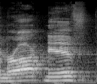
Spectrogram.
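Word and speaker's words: Morakniv: And then I've got the Maracniv, and most people call it Mora. This is a Swedish made knife because they're not maybe pronouncing it correctly, but it's the Maracniv.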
